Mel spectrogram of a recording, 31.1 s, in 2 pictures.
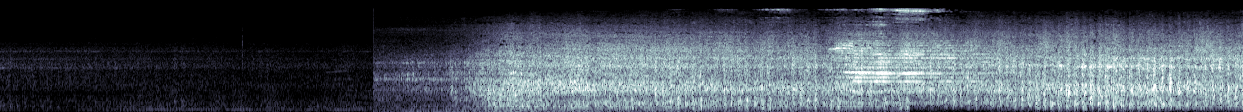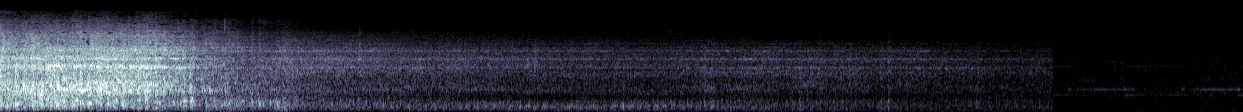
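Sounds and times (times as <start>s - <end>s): train wheels clattering over rails: 4.7s - 19.3s
multi-tone locomotive horn: 10.3s - 12.4s.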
